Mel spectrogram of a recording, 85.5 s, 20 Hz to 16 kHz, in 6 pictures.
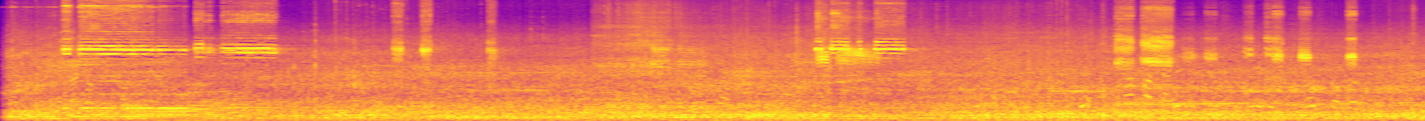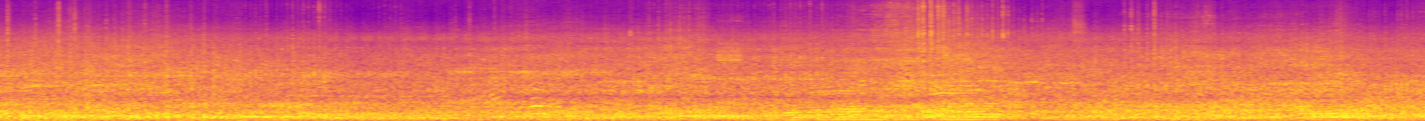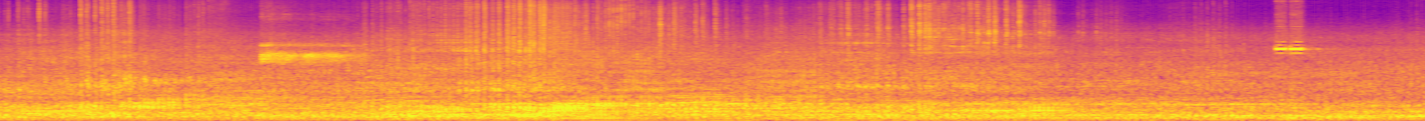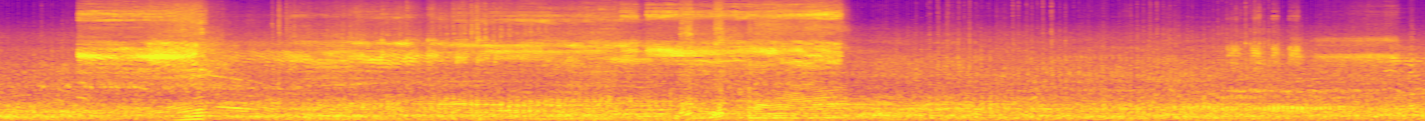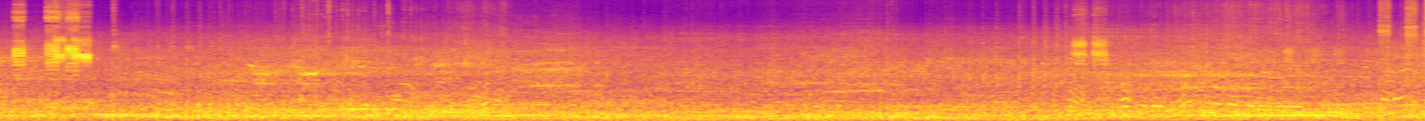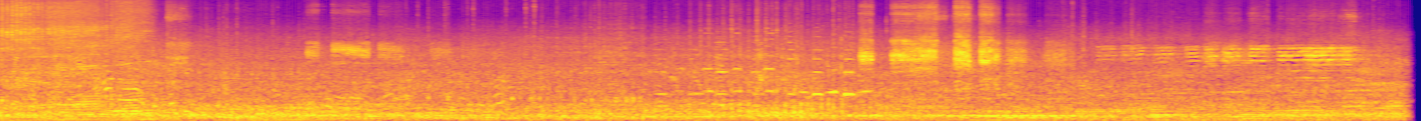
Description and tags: motorcycles
Recording from july 2011. I was in a computer camp in Ferrarra (italy). I was in the town with my friends when a lot of motorcycles came to the road. Recorded with Nokia N95.
Italy, horn, engine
